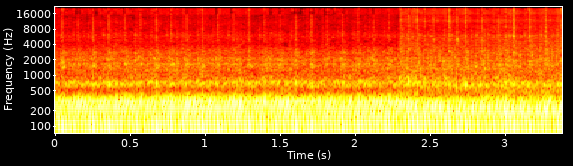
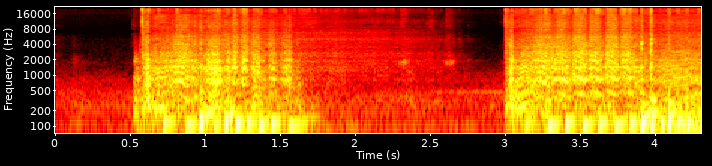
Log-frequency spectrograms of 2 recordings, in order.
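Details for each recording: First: WWII-era Jeep flathead, likely an MB, revived after years sitting, clutch now working: steady even low putter at idle, no misses or knocks, after a minute to clear up; running beautifully. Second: WWII-era Jeep, likely an MB, sitting for years, Solex carburetor: starter churns in two long bursts of quick even compression beats, never catches; fuel pump works but fuel not reaching the carburetor bowl.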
